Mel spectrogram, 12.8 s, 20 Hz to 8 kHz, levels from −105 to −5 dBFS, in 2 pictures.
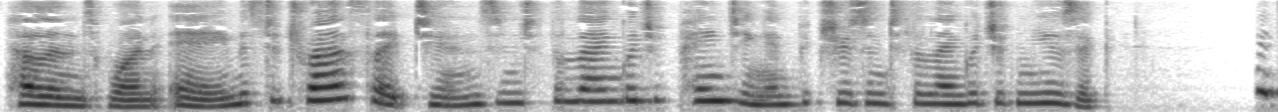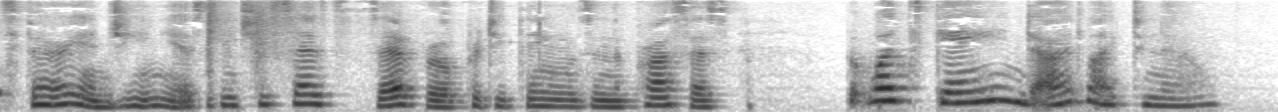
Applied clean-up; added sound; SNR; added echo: neural mask model RNNoise.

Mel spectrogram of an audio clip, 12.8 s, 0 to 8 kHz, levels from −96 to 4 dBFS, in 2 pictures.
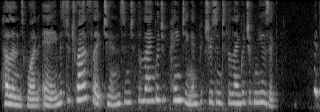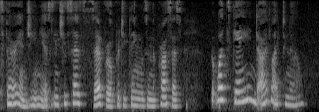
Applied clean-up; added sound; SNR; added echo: neural mask model Resemble Enhance denoiser.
